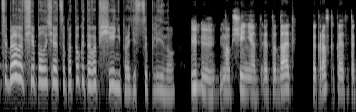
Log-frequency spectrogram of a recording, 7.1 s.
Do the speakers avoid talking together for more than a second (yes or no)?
yes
